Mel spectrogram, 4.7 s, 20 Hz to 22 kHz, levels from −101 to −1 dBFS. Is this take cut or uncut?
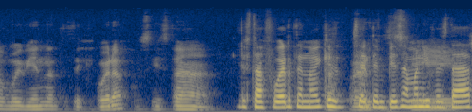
cut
